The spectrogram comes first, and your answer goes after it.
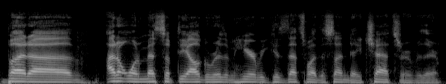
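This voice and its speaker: A man's voice: medium pitch, steady tone, fast, a bit bright, no room sound. A man hosting a sports show, talking to viewers in a loose, informal, rambling way and often correcting himself. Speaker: host of a sports podcast and play-by-play streamer.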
